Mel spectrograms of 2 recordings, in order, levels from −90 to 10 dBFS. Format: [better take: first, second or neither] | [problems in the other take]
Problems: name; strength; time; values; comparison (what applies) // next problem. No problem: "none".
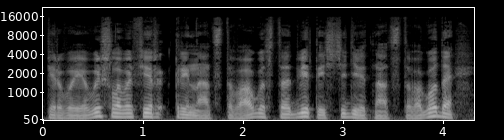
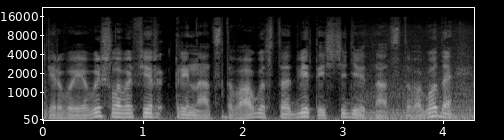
first | traffic noise; noticeable; throughout; 15 dB below the speech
